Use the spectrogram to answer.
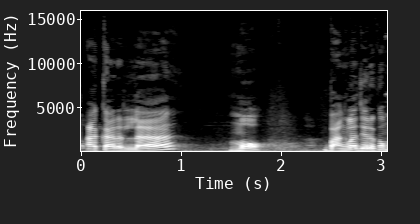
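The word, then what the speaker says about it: لام: মুখটা পাতলা হবে। যেহেতু পাতলা হরফ। যেহেতু পাতলা হরফ এজন্য কি হবে? মুখটা পাশ থাকবে। উচ্চারণ আমি যেভাবে করব ঠিক সেভাবে করার চেষ্টা করেন। লাম লাম কেমন যেন ল এর মধ্যে জফলা লাগাইলে ল জফলা দিলে যেভাবে উচ্চারণ হয় ঠিক সেরকম উচ্চারণ হবে।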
